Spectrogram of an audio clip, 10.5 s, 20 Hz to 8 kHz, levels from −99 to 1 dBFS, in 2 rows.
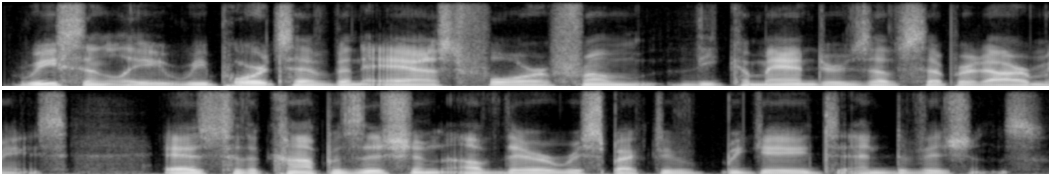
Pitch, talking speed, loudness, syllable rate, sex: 105 Hz, 125 wpm, -19 LUFS, 4.3 syllables/s, male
